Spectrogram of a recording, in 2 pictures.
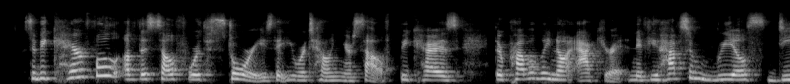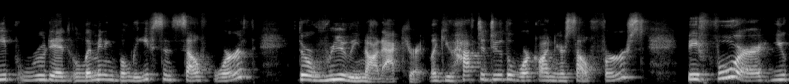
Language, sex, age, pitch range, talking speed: English, female, 30-49, 180-235 Hz, 165 wpm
